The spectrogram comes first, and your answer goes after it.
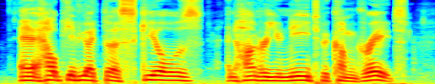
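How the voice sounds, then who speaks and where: A normal speaking voice moves at a moderate pace with fairly even intonation. The recording is very clean, with a silent background. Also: man. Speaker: sales representative. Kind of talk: podcast interview answer.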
